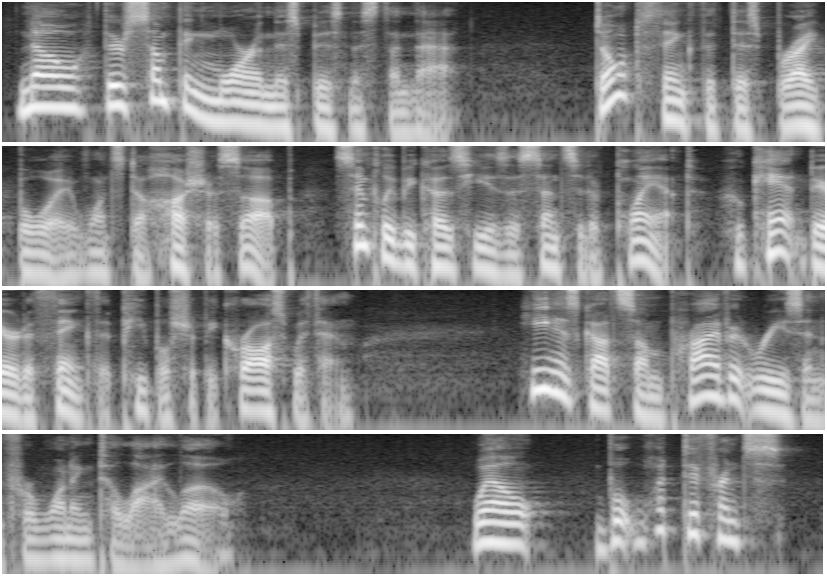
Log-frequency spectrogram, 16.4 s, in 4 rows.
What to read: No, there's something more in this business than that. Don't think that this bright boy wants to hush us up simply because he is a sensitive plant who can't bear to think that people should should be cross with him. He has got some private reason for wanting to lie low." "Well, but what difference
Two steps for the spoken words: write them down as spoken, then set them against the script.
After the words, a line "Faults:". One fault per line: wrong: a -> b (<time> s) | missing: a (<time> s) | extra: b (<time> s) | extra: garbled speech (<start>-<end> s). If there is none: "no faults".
No, there's something more in this business than that. Don't think that this bright boy wants to hush us up simply because he is a sensitive plant who can't bear to think that people should be cross with him. He has got some private reason for wanting to lie low." "Well, but what difference
Faults:
missing: should (9.2 s)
